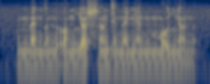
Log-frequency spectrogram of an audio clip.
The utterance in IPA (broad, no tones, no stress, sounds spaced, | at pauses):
mː ɛ ŋ ɡ œ n r ɔ n ʎ œ ɬ ə̃ ɡ e n ɛ ɲ ɛ̃ n mː o ʎ ə̃ n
